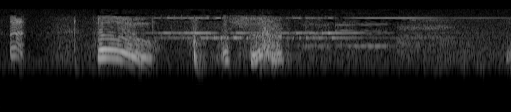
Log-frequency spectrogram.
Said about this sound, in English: And I got a call coming in. It looks like a telemarketer, so they can just keep on a ringing.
